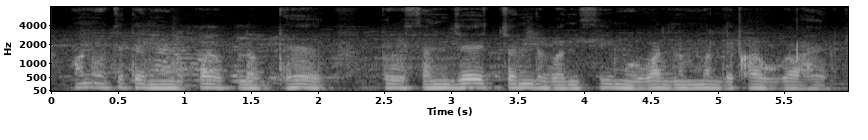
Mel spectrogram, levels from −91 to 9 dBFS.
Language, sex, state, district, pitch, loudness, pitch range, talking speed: Hindi, male, Chhattisgarh, Bilaspur, 125 Hz, -28 LUFS, 120-135 Hz, 120 wpm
